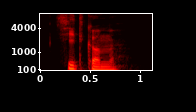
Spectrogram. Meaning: sitcom
- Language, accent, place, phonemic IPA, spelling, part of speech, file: French, France, Lyon, /sit.kɔm/, sitcom, noun, LL-Q150 (fra)-sitcom.wav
